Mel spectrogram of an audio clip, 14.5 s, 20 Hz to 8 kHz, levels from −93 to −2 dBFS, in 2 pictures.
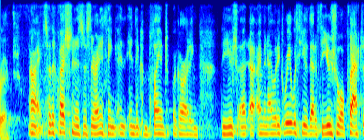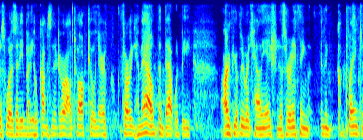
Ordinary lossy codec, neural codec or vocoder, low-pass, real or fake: Opus, 24 kbps; codec, 16 kHz, 4 kbps, X-Codec, HuBERT features, trained on general audio; 7.2 kHz; fake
